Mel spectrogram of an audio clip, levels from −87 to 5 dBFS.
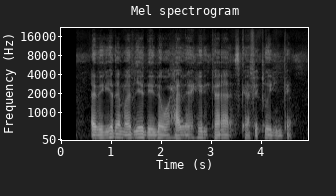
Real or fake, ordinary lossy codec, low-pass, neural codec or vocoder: fake; none; none; codec, 44.1 kHz, 3.4 kbps, Pupu-Codec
